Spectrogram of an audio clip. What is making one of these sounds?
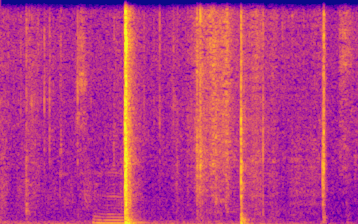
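A stiff sheet of foil crinkles and crackles as it is handled.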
